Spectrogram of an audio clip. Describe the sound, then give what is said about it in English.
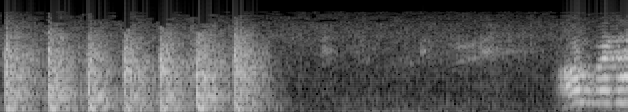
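A rapid, heavy pounding on a wooden door, about eight loud blows in quick rhythm, then a brief hush before a man's voice starts up at the very end. “Open up this door.”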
